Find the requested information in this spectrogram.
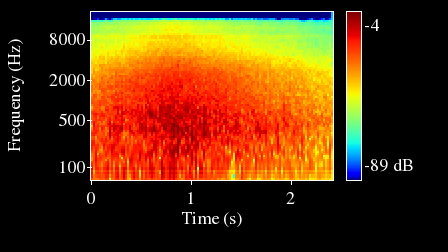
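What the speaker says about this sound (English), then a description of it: "As the huge waves clawed at shorelines and rushed into people's homes" Storm surge waves crash onto the shore of a shallow bay in Nelson, a loud rushing roar of surf that builds and fades over a couple of seconds with wind noise and no voices.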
